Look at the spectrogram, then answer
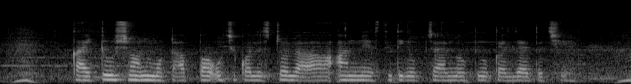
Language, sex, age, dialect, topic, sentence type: Maithili, female, 25-30, Southern/Standard, agriculture, statement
